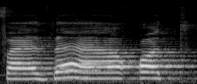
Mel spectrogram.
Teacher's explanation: زال جو ہے ہمیشہ باریک رکھی جاتی ہے، اس میں کیا ہوتا ہے وسل ساؤنڈ یعنی سیٹی کی آواز نہیں آتی، سافٹ لیٹر ہے۔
